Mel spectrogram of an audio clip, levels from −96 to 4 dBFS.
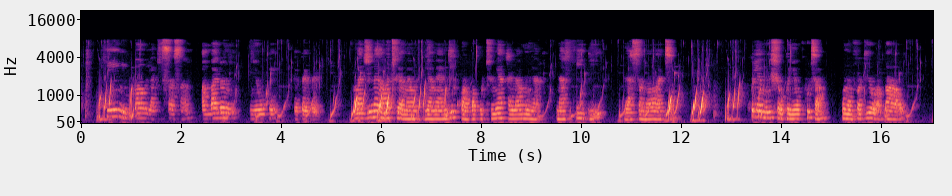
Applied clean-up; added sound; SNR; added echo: none; Water / Liquid; 4 dB; reverberation time 0.2 s.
